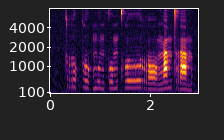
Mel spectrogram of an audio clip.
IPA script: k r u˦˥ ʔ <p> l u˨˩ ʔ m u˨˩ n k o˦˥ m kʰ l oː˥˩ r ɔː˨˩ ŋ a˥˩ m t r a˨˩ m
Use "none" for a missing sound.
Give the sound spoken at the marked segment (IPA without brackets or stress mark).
p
